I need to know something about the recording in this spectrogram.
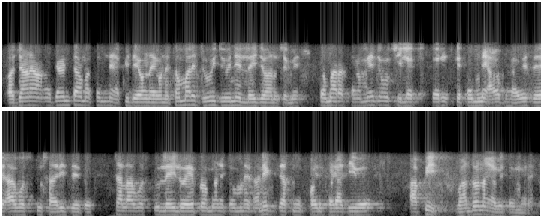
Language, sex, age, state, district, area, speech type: Gujarati, male, 30-45, Gujarat, Narmada, rural, conversation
